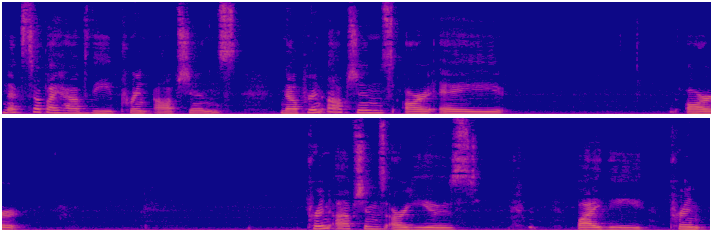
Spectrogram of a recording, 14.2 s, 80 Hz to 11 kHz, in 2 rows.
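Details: Adult woman who stutters, usually moderately, recorded in 2014 while on prednisone for health problems, which worsened her stuttering beyond her control; pausing, blocks, repetitions and over-enunciation from trying not to stutter; stuttering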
